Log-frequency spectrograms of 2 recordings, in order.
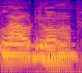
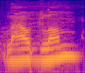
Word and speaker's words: laudanum: Laudanum. Laudlum?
